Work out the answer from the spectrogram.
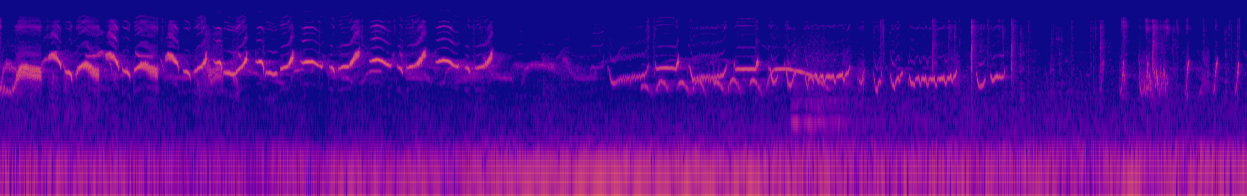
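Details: Chinese hwamei kept in a cage, raising its wings and fanning its tail, noted as an aggressive fighter; a long run of fast rolling whistles, then lower warbled phrases and scattered clicks.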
